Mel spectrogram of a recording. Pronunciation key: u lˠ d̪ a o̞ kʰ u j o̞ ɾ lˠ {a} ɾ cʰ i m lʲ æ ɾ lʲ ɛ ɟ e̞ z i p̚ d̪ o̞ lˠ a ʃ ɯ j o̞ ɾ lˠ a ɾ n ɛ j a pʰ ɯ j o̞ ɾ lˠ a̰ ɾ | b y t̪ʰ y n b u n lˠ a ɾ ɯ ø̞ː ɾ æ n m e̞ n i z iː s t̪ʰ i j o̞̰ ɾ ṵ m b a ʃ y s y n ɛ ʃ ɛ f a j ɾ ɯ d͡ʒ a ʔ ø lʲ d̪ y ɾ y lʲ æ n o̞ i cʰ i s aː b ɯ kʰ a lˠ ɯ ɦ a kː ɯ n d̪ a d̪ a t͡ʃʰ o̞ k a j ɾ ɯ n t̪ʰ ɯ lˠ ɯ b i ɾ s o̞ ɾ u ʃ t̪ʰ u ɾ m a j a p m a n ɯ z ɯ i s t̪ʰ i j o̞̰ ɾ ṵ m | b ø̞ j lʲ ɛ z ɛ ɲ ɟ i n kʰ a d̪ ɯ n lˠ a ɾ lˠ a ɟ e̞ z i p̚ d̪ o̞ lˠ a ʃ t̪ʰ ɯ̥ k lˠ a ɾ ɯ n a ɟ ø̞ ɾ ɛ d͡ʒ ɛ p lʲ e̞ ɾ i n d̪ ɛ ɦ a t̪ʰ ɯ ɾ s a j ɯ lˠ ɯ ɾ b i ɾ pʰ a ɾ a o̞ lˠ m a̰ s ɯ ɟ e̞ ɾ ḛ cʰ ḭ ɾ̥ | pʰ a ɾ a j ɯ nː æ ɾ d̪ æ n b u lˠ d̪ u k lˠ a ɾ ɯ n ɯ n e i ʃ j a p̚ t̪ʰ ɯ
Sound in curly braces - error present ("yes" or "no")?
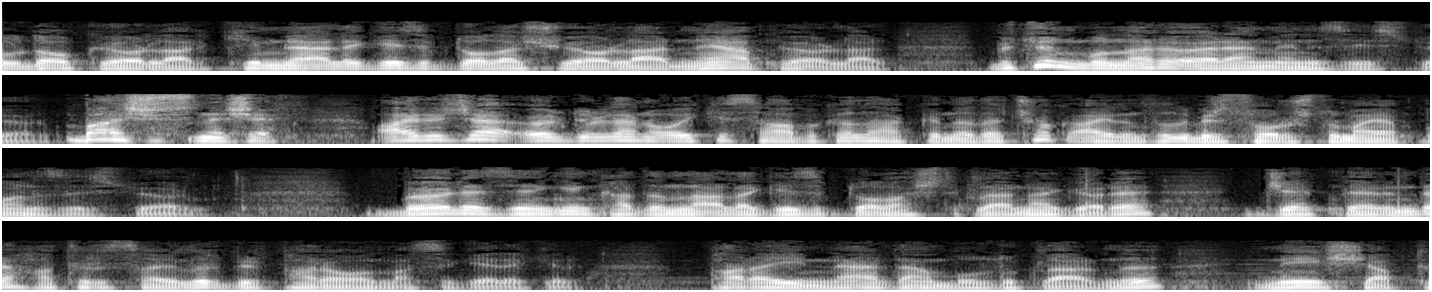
no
